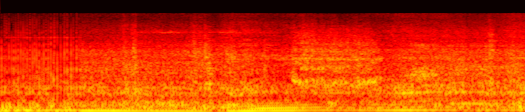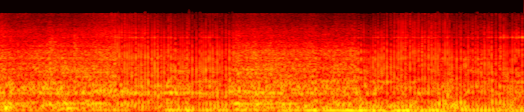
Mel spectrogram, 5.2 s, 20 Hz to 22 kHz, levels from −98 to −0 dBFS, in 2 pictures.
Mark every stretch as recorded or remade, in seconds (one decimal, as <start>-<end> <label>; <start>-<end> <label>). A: 0.0-0.4 remade; 0.4-3.2 recorded; 3.2-3.8 remade; 3.8-4.4 recorded; 4.4-5.2 remade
